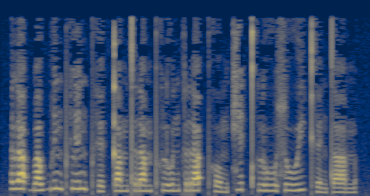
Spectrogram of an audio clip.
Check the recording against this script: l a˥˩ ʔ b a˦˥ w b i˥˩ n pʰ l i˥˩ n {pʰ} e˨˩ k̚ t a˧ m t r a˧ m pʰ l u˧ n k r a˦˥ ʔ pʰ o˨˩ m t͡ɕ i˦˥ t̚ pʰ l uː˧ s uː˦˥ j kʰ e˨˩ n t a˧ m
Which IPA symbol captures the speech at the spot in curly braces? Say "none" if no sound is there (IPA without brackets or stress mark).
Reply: pʰ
